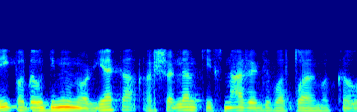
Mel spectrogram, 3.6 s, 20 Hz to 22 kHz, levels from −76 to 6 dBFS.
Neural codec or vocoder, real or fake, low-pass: codec, 16 kHz, 0.5 kbps, X-Codec, HuBERT features, trained on general audio; fake; 3.6 kHz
